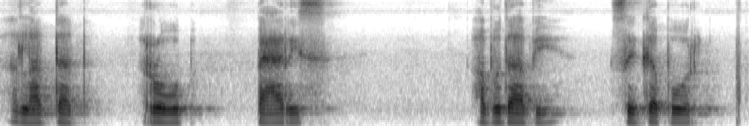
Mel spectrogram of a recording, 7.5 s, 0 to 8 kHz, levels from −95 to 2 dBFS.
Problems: constant background noise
